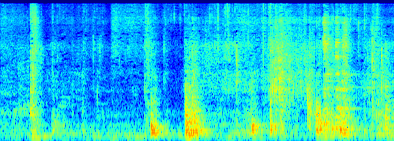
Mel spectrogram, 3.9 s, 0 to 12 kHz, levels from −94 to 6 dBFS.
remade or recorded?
recorded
